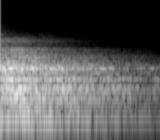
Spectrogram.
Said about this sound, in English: Apply reverb to my voice using the power of my mind.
